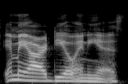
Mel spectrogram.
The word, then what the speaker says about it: Mardones: Number 11 is a song called Into the Night by Benny Mardones. I don't know how to say his last name. It's Mardones.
